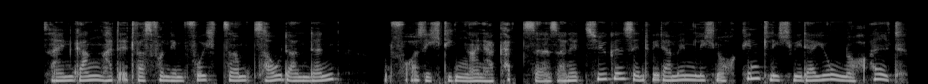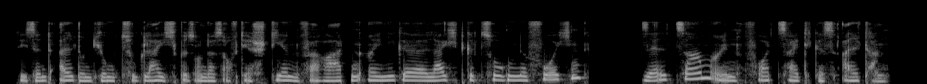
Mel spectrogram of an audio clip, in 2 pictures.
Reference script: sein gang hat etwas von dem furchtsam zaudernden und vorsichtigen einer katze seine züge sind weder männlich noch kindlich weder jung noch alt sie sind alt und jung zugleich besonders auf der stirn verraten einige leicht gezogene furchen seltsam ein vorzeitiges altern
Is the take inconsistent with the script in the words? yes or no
no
